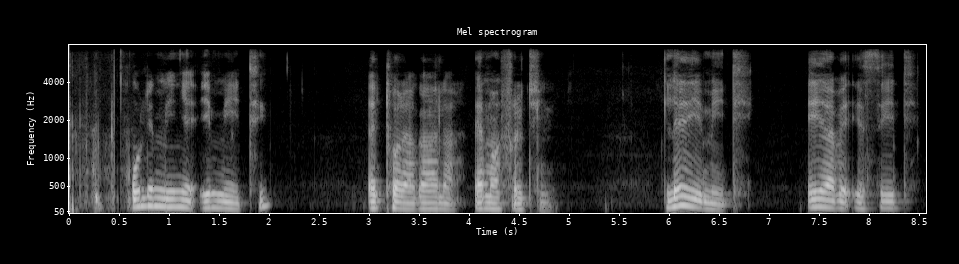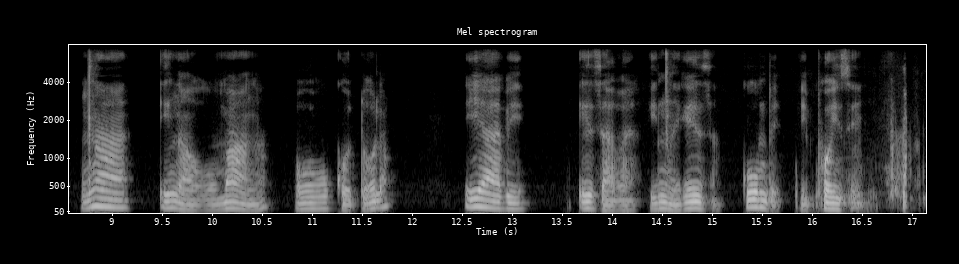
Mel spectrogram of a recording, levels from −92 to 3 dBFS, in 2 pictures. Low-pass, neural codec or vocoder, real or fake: 7.2 kHz; codec, 44.1 kHz, 7.8 kbps, DAC; fake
